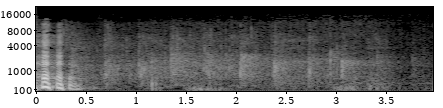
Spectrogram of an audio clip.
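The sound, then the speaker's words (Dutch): A short burst of voice opens, then a crowd's applause fills the rest, a steady, dense wash of clapping with a few murmuring voices underneath. “Een heel hard applaus alsjeblieft.”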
